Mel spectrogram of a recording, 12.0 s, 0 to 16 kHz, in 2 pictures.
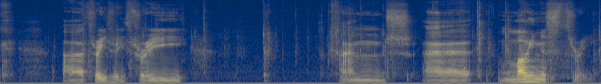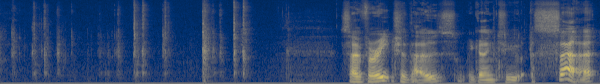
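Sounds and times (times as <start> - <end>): computer keyboard typing: 1.8 - 8.6.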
